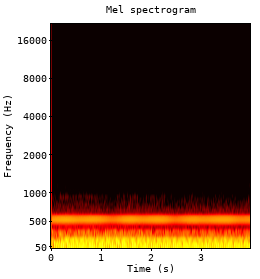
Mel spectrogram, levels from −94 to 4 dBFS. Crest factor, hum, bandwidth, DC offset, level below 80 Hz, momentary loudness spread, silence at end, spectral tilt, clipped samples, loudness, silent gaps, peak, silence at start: 10 dB; 60 Hz at -45 dBFS; 0.6 kHz; under 0.1%; -26 dBFS; 2 LU; 0 s; -22.5 dB/octave; under 0.1%; -26 LUFS; none; -12 dBFS; 0 s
